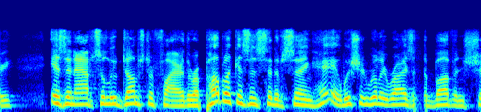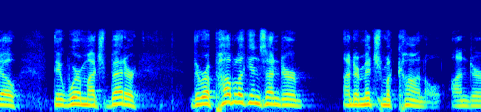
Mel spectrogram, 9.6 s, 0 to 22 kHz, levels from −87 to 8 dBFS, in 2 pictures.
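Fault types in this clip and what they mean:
Call audio freeze: Between 4.13 and 4.29 s, just after "we should really rise" and before "and show that we're", the sound stalls and the last moment is stretched out as a buzz or hiss that fades. After about 100 ms of this filler the speech resumes exactly where it stopped, so nothing is lost but a pause has been inserted. The likely cause is delayed packets draining the jitter buffer, with the receiver extending the last audio until they arrived.
Jitter buffer speed-up: From 8.95 to 9.44 s the speech runs at about 109% speed, hurried but at unchanged pitch. Here the jitter buffer held more audio than its target, as happens when late packets arrive in a bunch. To bring the delay back down, the receiver repeatedly cut out short segments one or a few pitch periods long, removing about 50 ms in total across that stretch.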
